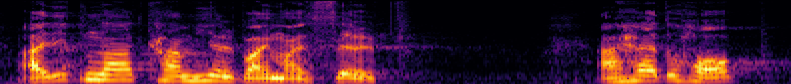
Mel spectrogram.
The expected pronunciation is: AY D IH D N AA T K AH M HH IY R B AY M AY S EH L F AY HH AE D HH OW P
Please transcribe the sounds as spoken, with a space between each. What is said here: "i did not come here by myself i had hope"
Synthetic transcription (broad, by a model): AY D IH D N AA T K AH M HH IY L B AY M AY S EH L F AY HH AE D HH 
